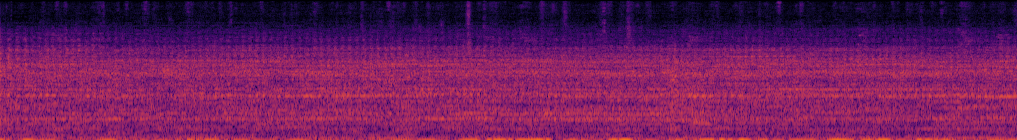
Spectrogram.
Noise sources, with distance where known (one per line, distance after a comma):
jackhammer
